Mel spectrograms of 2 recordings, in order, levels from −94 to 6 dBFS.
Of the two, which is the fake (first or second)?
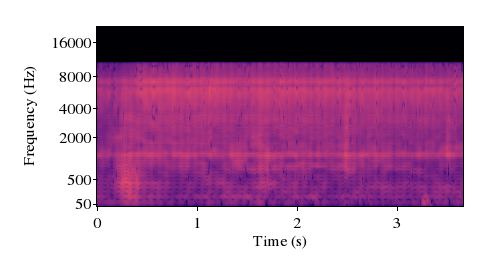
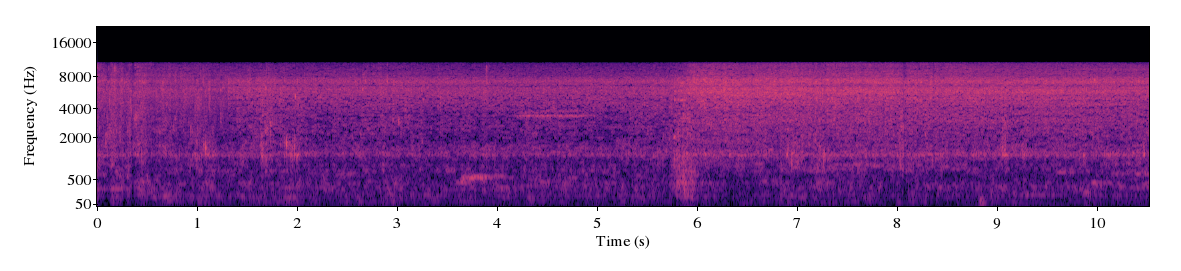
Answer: first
